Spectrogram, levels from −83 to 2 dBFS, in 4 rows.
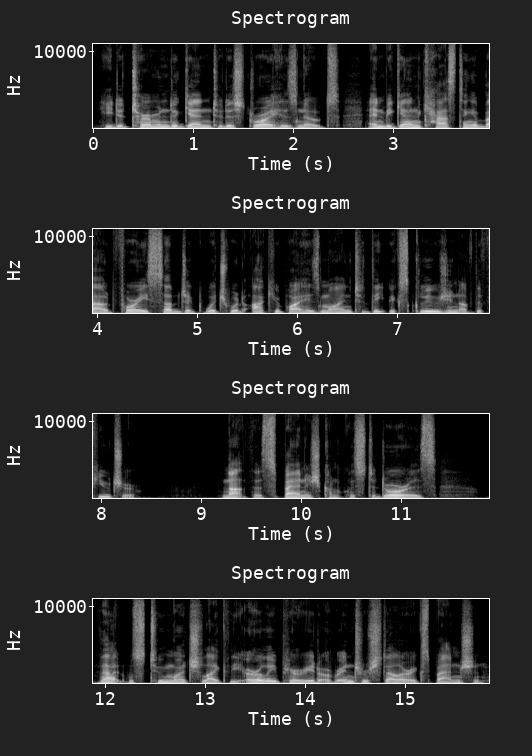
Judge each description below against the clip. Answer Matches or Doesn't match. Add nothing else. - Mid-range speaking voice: Doesn't match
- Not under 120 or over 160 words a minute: Matches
